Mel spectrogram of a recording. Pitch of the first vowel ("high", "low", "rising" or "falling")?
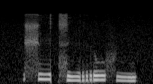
high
